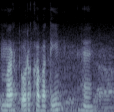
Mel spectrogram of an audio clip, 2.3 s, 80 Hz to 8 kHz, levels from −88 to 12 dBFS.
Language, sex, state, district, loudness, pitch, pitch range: Hindi, male, Delhi, New Delhi, -22 LUFS, 135 Hz, 120-135 Hz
